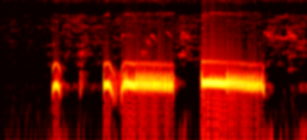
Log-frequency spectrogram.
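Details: Spotted dove, its call described as the hunter's dove call: a few clipped introductory notes, then two drawn-out, even, low coos of about half a second each, with little else audible.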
